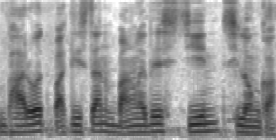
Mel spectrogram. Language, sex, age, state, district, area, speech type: Bengali, male, 30-45, West Bengal, Nadia, rural, spontaneous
